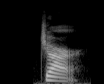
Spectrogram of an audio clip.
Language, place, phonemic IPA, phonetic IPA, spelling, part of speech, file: English, California, /d͡ʒɑɹ/, [d͡ʒɑɹ], jar, noun / verb, En-us-jar.ogg
- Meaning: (noun) An earthenware container, either with two or no handles, for holding oil, water, wine, etc., or used for burial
